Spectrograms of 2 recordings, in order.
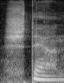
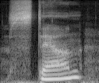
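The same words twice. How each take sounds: First: It begins with a sht sound. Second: It begins with a plain st sound. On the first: The speaker calls it right. "it turns into an S C H sound if it's in front of a T" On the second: The speaker calls it wrong. "Not like in star, not st"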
